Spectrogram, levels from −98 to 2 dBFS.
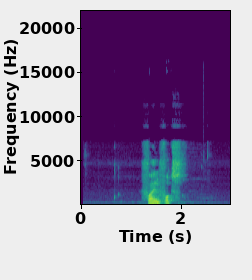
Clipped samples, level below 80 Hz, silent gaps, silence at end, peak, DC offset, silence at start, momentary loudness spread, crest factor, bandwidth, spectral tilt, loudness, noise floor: under 0.1%; -72 dBFS; none; 0.95 s; -2 dBFS; under 0.1%; 1.25 s; 14 LU; 22 dB; 7.6 kHz; -5 dB/octave; -19 LUFS; -69 dBFS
